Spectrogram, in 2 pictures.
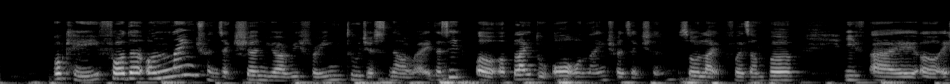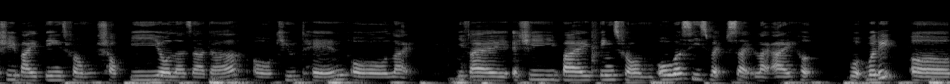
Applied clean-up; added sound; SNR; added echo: classical method log-MMSE.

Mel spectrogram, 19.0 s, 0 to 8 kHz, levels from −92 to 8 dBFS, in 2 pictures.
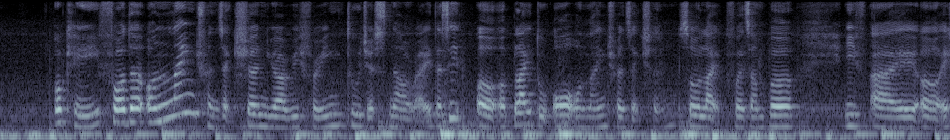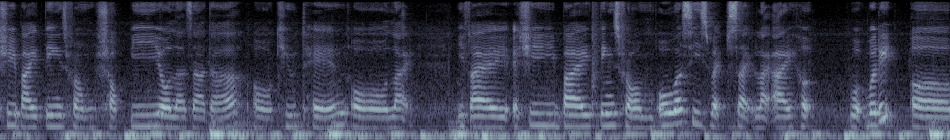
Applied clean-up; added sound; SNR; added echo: none; Run; 4 dB; none.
